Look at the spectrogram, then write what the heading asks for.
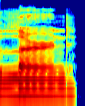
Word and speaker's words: learned: need to rhyme so learned needs to rhyme with concerned this is exactly the same sound we're going to do learned concerned like that now try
